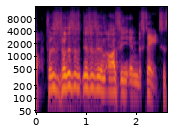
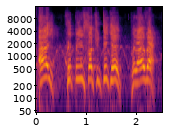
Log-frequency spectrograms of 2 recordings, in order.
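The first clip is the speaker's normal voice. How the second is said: high-pitched, raised-voice scolding; mock cop yell; 9 semitones higher, 3 dB louder than usual. Host heckling a fleeing driver in a video, mock yell. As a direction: call out a mock order to a runaway driver.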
